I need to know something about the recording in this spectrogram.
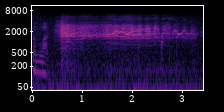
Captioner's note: guffawing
